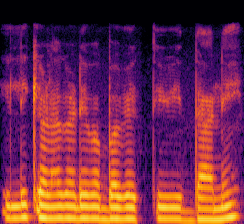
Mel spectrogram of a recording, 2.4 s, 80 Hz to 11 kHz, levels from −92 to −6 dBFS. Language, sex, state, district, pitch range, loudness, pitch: Kannada, female, Karnataka, Bidar, 160-170 Hz, -16 LUFS, 165 Hz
